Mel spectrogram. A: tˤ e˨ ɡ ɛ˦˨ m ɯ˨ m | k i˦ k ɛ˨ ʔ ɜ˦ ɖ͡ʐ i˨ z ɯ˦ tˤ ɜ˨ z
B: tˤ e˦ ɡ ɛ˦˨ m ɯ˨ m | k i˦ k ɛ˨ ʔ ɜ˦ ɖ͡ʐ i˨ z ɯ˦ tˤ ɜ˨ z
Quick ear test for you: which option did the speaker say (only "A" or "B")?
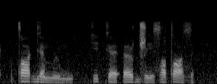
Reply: B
